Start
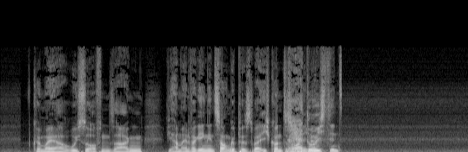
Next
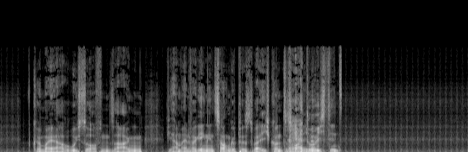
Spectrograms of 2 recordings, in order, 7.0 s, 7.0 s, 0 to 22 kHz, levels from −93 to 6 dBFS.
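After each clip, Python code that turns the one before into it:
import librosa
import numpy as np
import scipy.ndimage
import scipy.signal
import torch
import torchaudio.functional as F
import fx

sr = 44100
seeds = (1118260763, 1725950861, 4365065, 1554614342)

y = fx.chopper(x, sr, hz=12.0, depth_pct=60, duty_pct=30)
y = y * librosa.db_to_amplitude(2.0)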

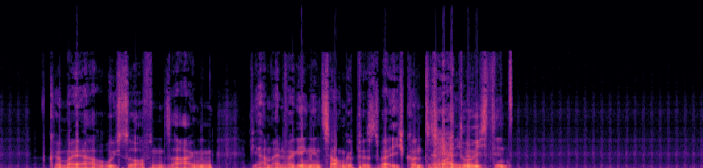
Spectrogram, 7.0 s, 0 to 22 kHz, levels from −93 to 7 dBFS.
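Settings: y = np.clip(x, -10.0 ** (-7.5 / 20.0), 10.0 ** (-7.5 / 20.0))
y = y * librosa.db_to_amplitude(-6.0)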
